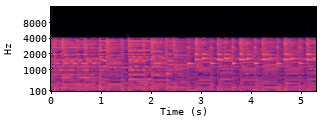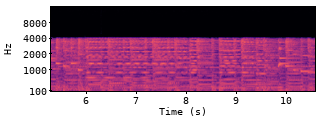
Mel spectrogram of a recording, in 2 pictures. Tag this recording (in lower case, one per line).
music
